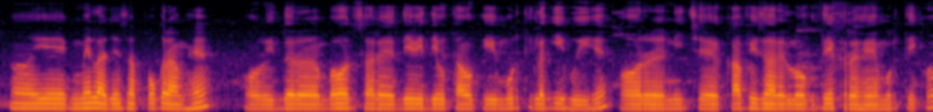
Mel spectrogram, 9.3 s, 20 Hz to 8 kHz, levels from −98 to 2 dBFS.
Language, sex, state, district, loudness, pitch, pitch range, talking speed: Hindi, male, Maharashtra, Pune, -26 LUFS, 125 Hz, 120-130 Hz, 175 wpm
